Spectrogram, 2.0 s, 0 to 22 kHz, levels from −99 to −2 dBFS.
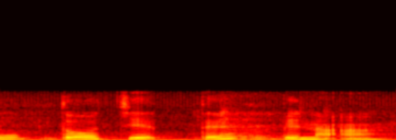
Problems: constant background noise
